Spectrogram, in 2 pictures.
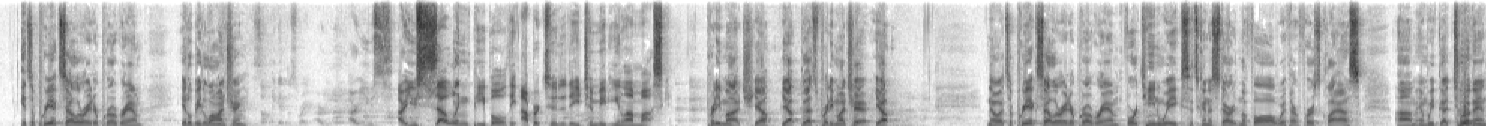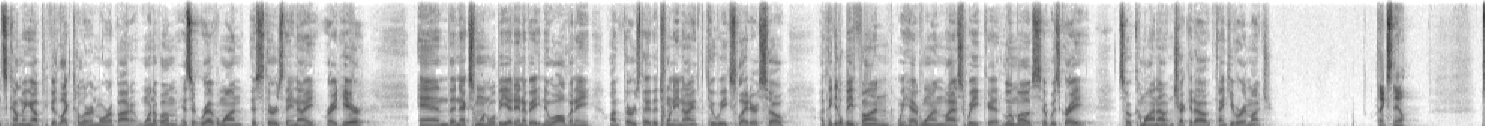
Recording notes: This is the audio recording from the live event.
